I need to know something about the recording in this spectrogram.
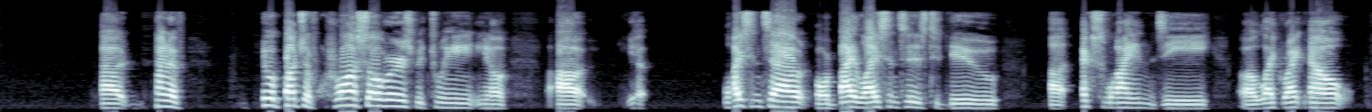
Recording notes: Fighting his mic issues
